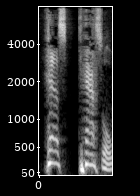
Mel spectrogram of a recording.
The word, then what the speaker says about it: Hesse-Kassel: So it's not castle as in like a royal castle. It's Hesse Castle with a K, K-A-S-S-E-L.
